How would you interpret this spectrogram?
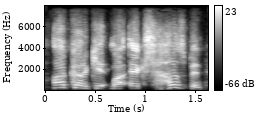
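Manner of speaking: high-pitched mock panic; imitated frantic patient. Patient says she must fetch her ex-husband, mock frantic.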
